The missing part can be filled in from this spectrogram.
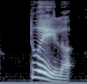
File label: "duile", Chinese; 对 (了); right, correct; stative verb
